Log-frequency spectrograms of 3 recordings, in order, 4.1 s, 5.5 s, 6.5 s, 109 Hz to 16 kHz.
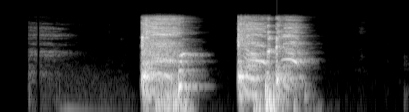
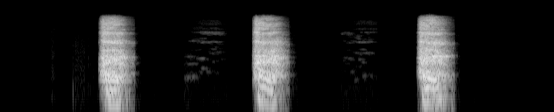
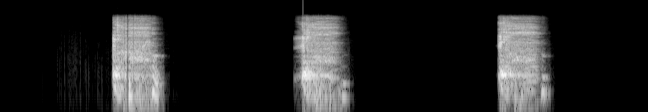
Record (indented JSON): {
  "cough_length": "4.1 s",
  "cough_amplitude": 32768,
  "cough_signal_mean_std_ratio": 0.43,
  "exhalation_length": "5.5 s",
  "exhalation_amplitude": 30615,
  "exhalation_signal_mean_std_ratio": 0.31,
  "three_cough_length": "6.5 s",
  "three_cough_amplitude": 32768,
  "three_cough_signal_mean_std_ratio": 0.33,
  "survey_phase": "alpha (2021-03-01 to 2021-08-12)",
  "age": "18-44",
  "gender": "Male",
  "wearing_mask": "No",
  "symptom_cough_any": true,
  "symptom_new_continuous_cough": true,
  "symptom_diarrhoea": true,
  "symptom_fatigue": true,
  "symptom_fever_high_temperature": true,
  "symptom_headache": true,
  "symptom_onset": "2 days",
  "smoker_status": "Never smoked",
  "respiratory_condition_asthma": false,
  "respiratory_condition_other": false,
  "recruitment_source": "Test and Trace",
  "submission_delay": "2 days",
  "covid_test_result": "Positive",
  "covid_test_method": "RT-qPCR",
  "covid_ct_value": 27.6,
  "covid_ct_gene": "ORF1ab gene"
}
